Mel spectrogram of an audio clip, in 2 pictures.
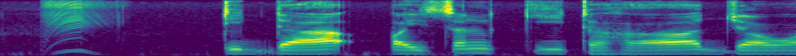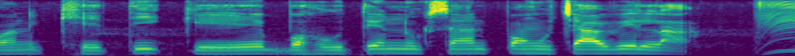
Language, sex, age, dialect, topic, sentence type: Bhojpuri, male, 18-24, Northern, agriculture, statement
